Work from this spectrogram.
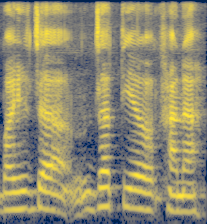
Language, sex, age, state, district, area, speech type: Nepali, female, 60+, West Bengal, Kalimpong, rural, spontaneous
